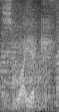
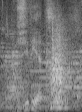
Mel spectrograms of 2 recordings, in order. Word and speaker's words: Żywiec: I thought it's pronounced Zwajek. It's actually pronounced Żywiec.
